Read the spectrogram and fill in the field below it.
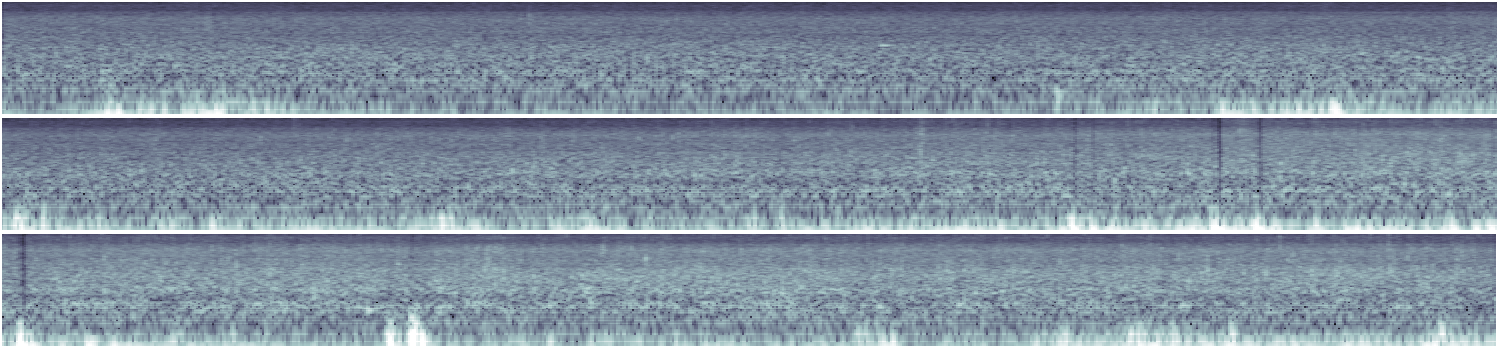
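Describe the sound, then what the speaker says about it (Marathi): A forest stream rushes over rocks at a trail crossing on the trek from Panhala to Pavankhind, a steady, full, close roar of flowing water that swells slightly louder midway and continues without a break. "हे बघा समोर ओढा दिसतं. हा ओढा लागलेला आहे."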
